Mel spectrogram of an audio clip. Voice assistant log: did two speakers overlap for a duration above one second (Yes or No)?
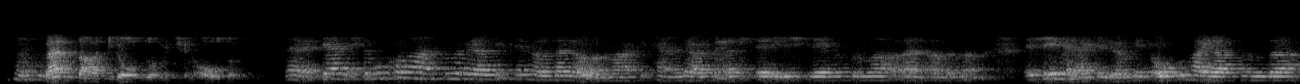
No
